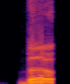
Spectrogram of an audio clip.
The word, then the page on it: bur: British English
